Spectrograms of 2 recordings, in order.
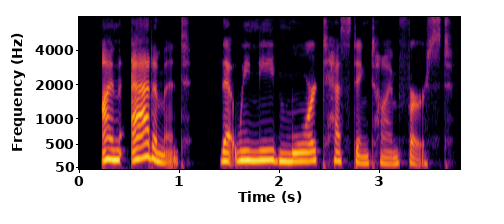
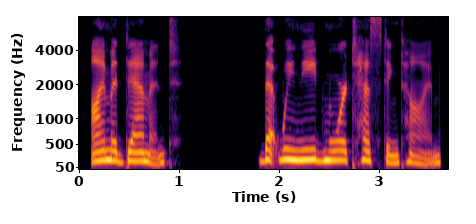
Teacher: The voice rises slightly on adamant almost like a small emphasis peak then settles down through the rest of the sentence. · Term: rise and fall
